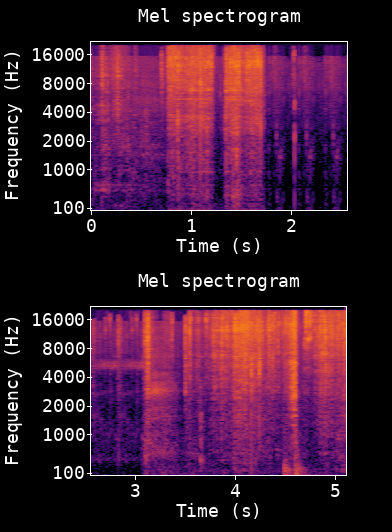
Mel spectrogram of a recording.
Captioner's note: foam scraping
